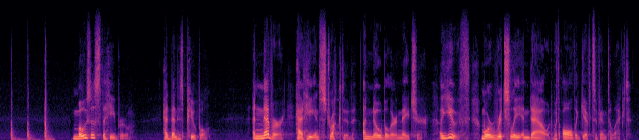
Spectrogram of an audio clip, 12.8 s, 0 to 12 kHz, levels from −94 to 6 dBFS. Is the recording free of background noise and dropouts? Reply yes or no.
no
